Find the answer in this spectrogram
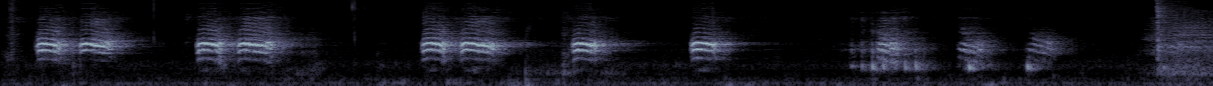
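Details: White-breasted nuthatch (Sitta carolinensis) giving its tinny, nasal 'yank, yank' call, often in pairs about once a second, then a quicker run of similar notes at the end; this example is described as a little faster.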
